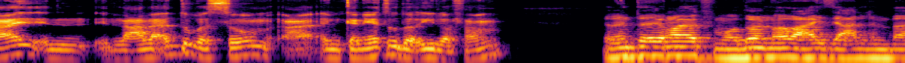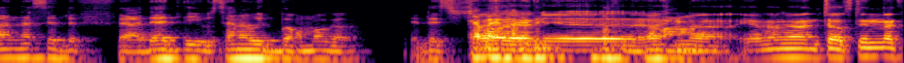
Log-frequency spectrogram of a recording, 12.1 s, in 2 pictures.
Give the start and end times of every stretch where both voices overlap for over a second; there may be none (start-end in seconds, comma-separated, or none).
9.2-11.0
